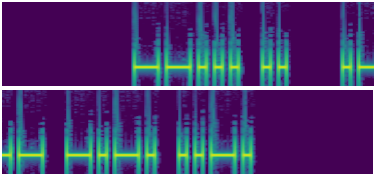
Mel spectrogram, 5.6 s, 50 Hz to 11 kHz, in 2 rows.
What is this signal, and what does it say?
Morse code, heard as a keyed tone, about 20 wpm, 700 Hz. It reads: 7I WCF
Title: Winter Field Day Exchanges Encore 20wpm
